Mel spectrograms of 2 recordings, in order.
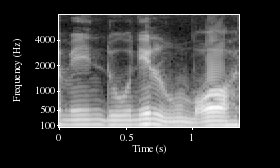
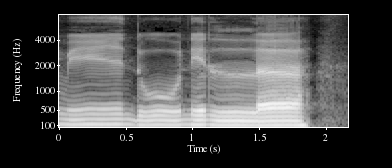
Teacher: pada lafal Allah ketika dia didahului dengan kasrah tidak boleh dibaca tebal lamnya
